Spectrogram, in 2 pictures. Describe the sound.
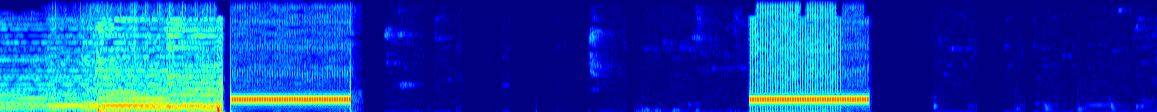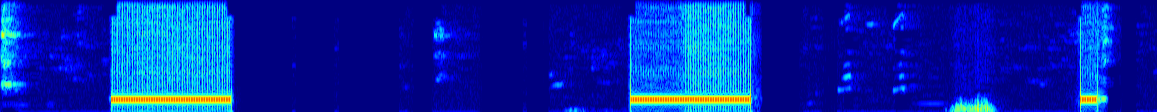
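Telephone ringback tone during a call transfer: four steady, evenly spaced tone bursts, each about a second long with roughly four seconds of silence between them, and a fifth cut short at the end.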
